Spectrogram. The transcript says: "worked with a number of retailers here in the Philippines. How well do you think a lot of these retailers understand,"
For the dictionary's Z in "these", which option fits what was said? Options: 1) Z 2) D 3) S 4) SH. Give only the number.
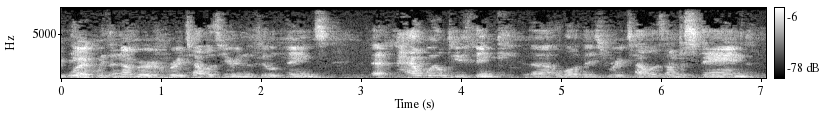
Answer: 1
